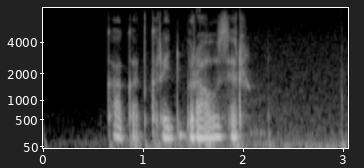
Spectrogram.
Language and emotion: Russian, neutral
